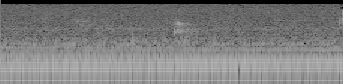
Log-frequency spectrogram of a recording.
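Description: Steady low background hum made of several even tones, holding the same pitch and level throughout.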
